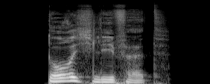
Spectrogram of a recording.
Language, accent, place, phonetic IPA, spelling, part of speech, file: German, Germany, Berlin, [ˈdʊʁçˌliːfət], durchliefet, verb, De-durchliefet.ogg
- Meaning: second-person plural subjunctive II of durchlaufen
